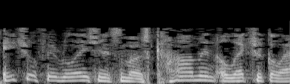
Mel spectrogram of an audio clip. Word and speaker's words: atrial fibrillation: on atrial fibrillation. You know, I don't think I ever pronounced this correctly. I'm a big one on R's. It's actually atrial fibrillation.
